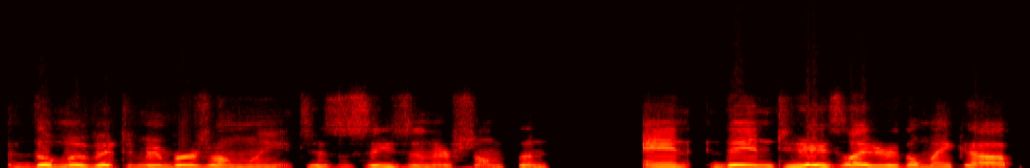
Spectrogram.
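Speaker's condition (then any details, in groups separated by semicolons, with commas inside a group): Facial paralysis after surgery; tongue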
